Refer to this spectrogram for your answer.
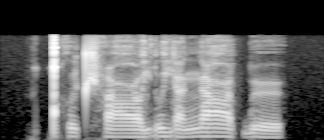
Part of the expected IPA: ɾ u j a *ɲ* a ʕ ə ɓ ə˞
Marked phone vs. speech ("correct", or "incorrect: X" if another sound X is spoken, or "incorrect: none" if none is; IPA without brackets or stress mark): incorrect: ŋ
